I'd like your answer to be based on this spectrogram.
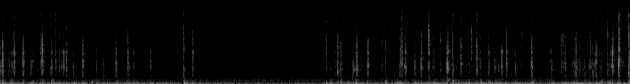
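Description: A white and pink cat-shaped keyboard with round plastic keycaps in a hollow plastic case is typed on with the fingertips of both hands. The result is a run of quick, sharp clicking keystrokes. The typing pauses briefly around the two-to-three-second mark, then resumes at a steady pace.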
